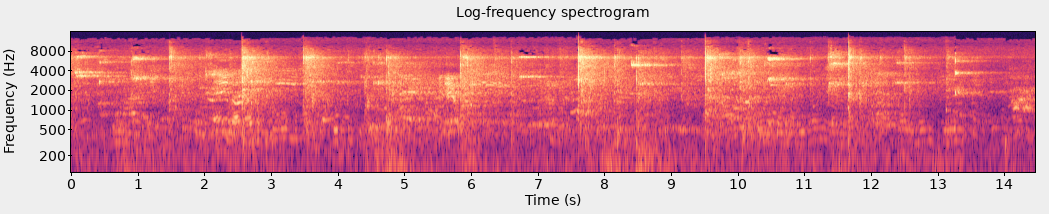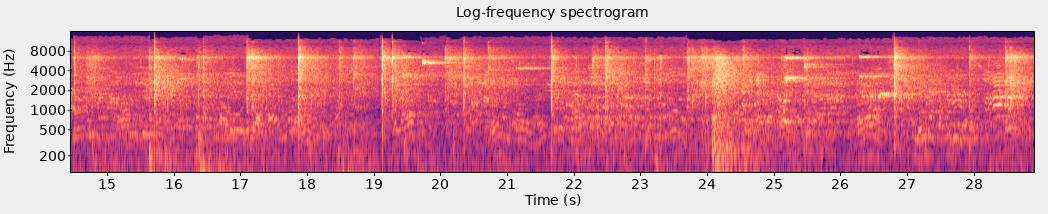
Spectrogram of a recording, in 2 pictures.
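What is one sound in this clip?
Men call out and chatter across the echoing hall.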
